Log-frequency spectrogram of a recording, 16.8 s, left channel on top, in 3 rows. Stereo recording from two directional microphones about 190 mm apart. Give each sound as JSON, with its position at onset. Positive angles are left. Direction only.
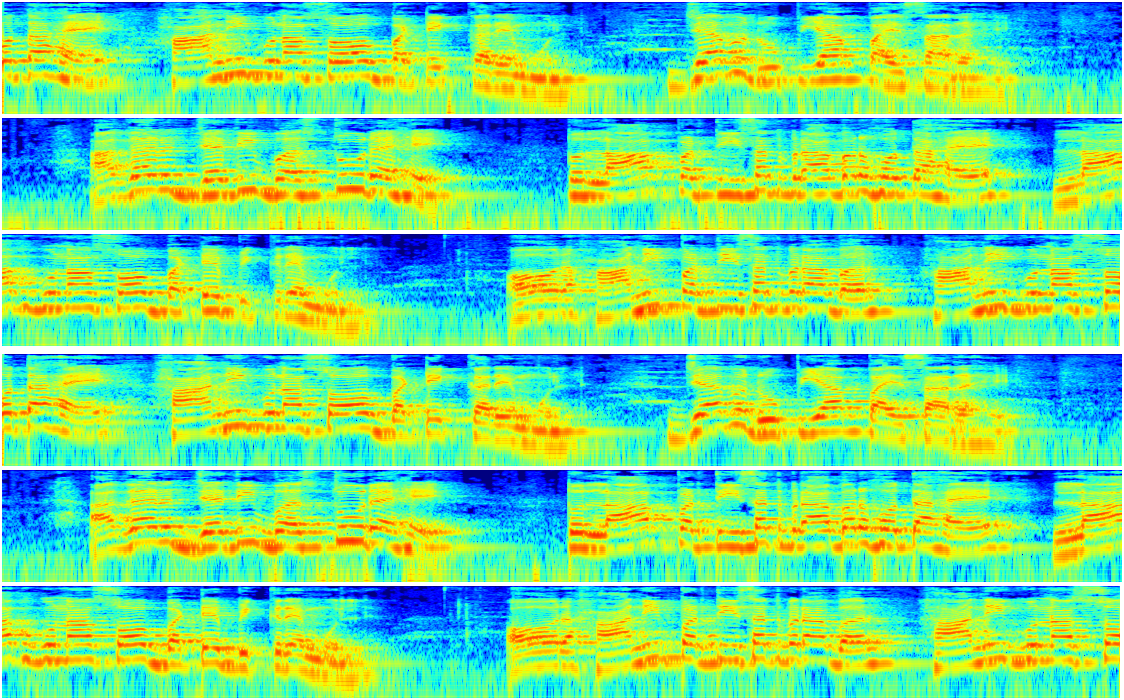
{"t": 0.0, "sound": "speech", "side_deg": -15}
